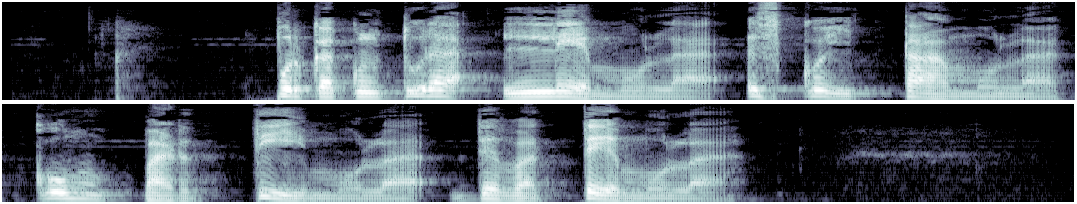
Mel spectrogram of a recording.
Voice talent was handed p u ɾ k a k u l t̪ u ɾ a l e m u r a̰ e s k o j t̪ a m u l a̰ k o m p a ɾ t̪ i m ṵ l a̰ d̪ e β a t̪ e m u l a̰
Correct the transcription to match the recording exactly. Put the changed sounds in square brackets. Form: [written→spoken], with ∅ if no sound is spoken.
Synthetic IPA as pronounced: p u ɾ k a k u l t̪ u ɾ a l e m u [r→l] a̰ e s k o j t̪ a m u l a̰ k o m p a ɾ t̪ i m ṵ l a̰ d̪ e β a t̪ e m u l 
